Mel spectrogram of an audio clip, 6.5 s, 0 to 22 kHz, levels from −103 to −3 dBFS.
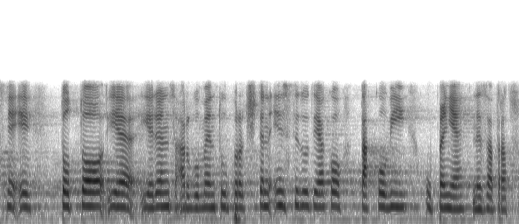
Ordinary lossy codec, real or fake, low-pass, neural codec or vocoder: Opus, 24 kbps; real; 5.4 kHz; none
